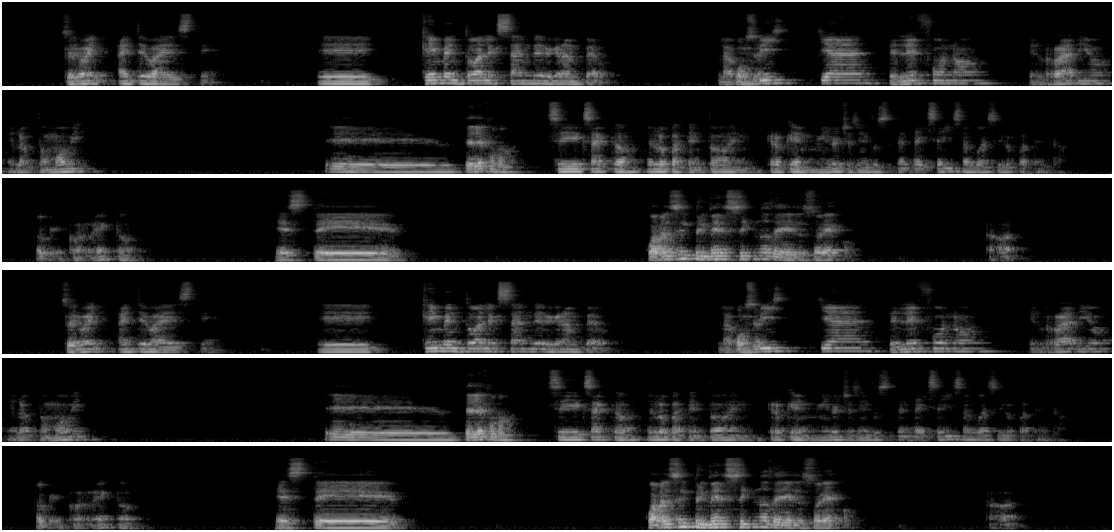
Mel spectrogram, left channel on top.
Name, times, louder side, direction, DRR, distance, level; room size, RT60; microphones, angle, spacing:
voice 1, 0.6-2.1 3.2-3.7 4.2-6.0 7.2-7.8 8.1-9.8 10.3-12.0 16.6-21.6 22.9-23.5 32.1-32.3, left 2 dB, 50° left, -4 dB, 0.7 m, -31 dB
voice 2, 14.3-16.2 22.5-22.8 24.9-26.2 28.7-30.7, right 2 dB, 30° right, -1 dB, 0.4 m, -26 dB
3.0 x 2.0 x 3.4 m, 0.42 s
head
